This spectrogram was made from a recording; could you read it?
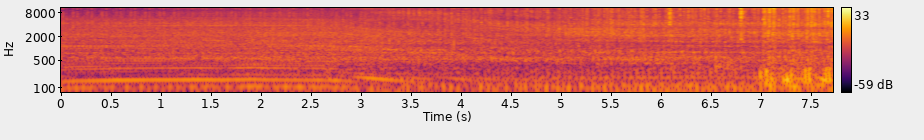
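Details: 2009 Ural Sahara Limited Edition 2WD sidecar, carbureted twin, under 9,000 km, kick-started without enrichment shortly after running, chilly day: even, low putter at idle firming slightly toward the end, no tapping or misfire; healthy.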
